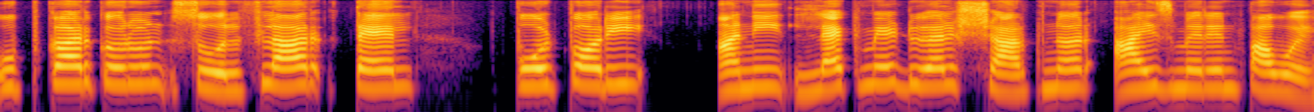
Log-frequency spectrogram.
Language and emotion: Goan Konkani, neutral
